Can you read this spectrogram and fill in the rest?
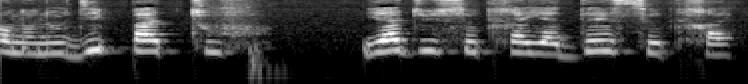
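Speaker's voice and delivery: ordinary delivery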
